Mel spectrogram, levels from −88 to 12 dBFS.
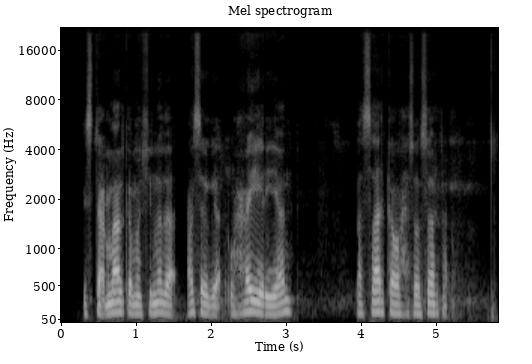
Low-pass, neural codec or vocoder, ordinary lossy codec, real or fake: none; codec, 44.1 kHz, 2.6 kbps, SNAC; none; fake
